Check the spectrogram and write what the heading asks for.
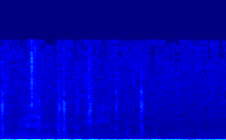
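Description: Pickup truck's engine and exhaust, fitted with a Roush muffler and an added resonator, running with a steady low drone heard inside the cab.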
